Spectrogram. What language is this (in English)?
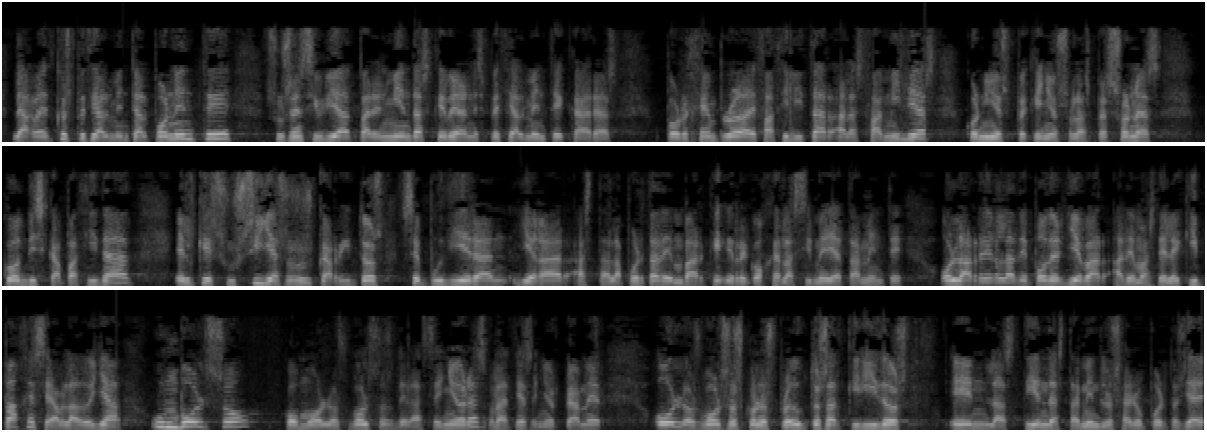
Spanish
